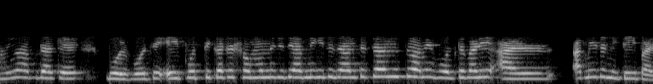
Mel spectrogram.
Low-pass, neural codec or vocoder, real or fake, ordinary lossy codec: 3.6 kHz; none; real; Opus, 32 kbps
